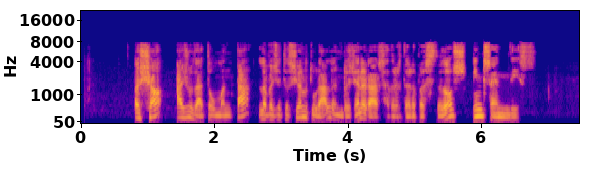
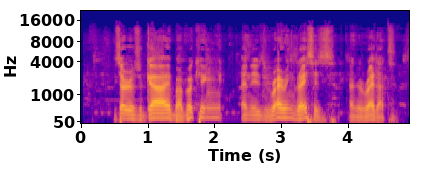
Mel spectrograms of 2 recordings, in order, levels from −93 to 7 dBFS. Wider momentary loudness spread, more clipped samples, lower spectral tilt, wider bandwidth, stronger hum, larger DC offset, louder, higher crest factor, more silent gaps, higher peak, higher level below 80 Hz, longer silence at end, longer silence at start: about the same, 13 LU vs 15 LU; neither; about the same, -3 dB/octave vs -4 dB/octave; second, 8 kHz vs 15 kHz; neither; neither; about the same, -19 LUFS vs -19 LUFS; about the same, 20 dB vs 20 dB; neither; about the same, -2 dBFS vs 0 dBFS; second, -62 dBFS vs -42 dBFS; first, 0.7 s vs 0.2 s; first, 0.8 s vs 0.5 s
